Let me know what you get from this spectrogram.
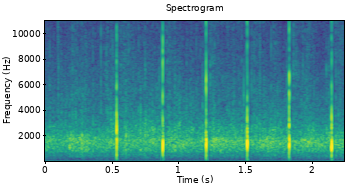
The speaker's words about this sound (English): Can we give these folks a round of applause?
